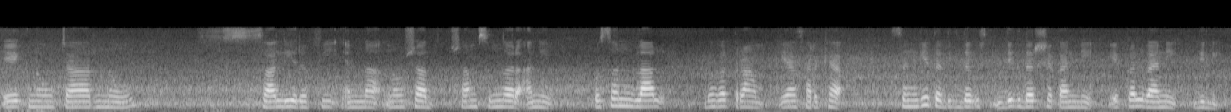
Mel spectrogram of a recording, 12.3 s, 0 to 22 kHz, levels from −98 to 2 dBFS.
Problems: constant background noise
